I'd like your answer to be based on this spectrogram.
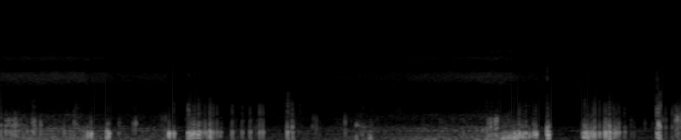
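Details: Stomach growling (borborygmi): irregular low gurgles, pops and rumbles from the belly, consistent with gas and fluid moving through the gut.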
